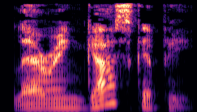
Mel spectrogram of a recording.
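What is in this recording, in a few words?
"laryngoscopy", British English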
